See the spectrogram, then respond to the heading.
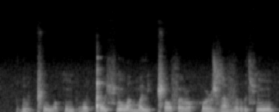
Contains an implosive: yes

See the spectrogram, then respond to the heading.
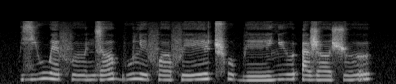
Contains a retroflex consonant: yes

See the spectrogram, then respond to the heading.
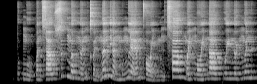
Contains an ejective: no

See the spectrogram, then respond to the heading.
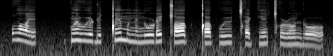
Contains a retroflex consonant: yes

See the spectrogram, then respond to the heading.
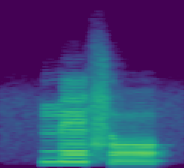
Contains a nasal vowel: yes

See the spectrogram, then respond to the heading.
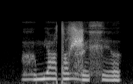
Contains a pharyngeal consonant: no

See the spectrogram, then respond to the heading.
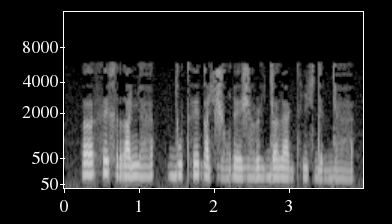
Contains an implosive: yes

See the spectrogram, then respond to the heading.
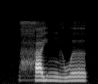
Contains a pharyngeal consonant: no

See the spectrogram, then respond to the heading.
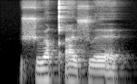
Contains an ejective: yes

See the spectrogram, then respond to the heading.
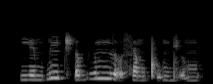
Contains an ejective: yes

